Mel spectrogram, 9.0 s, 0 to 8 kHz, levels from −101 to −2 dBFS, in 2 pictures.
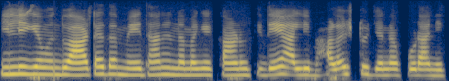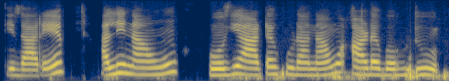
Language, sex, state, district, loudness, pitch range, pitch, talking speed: Kannada, female, Karnataka, Bijapur, -19 LUFS, 230-265 Hz, 240 Hz, 125 wpm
